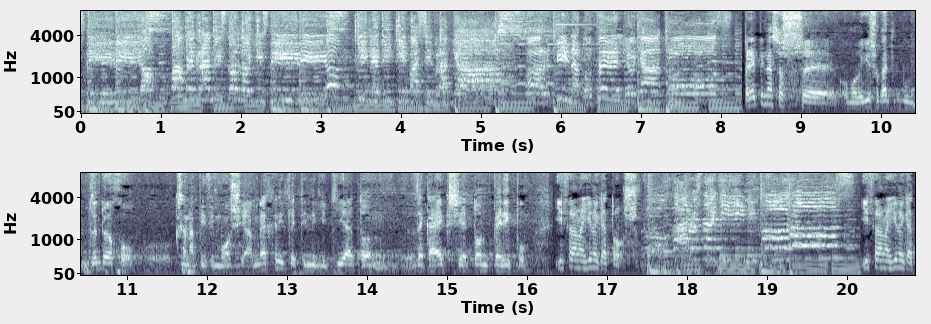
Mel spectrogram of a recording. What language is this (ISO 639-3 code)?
ell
